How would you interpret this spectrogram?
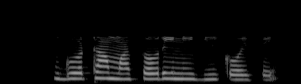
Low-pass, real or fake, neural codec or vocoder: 3.6 kHz; real; none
